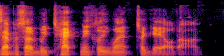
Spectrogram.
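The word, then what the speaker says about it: Cairhien: It's obvious there's computer graphics over it and all this stuff, but technically we're in Galeon, or as I still call it, because it's how it's pronounced in the books, Galeon.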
